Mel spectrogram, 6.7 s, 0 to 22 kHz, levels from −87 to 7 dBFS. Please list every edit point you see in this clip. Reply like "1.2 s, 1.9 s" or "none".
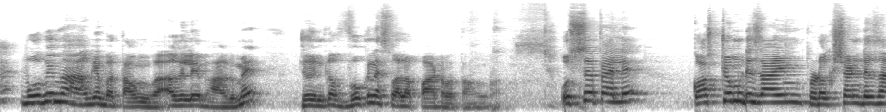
none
